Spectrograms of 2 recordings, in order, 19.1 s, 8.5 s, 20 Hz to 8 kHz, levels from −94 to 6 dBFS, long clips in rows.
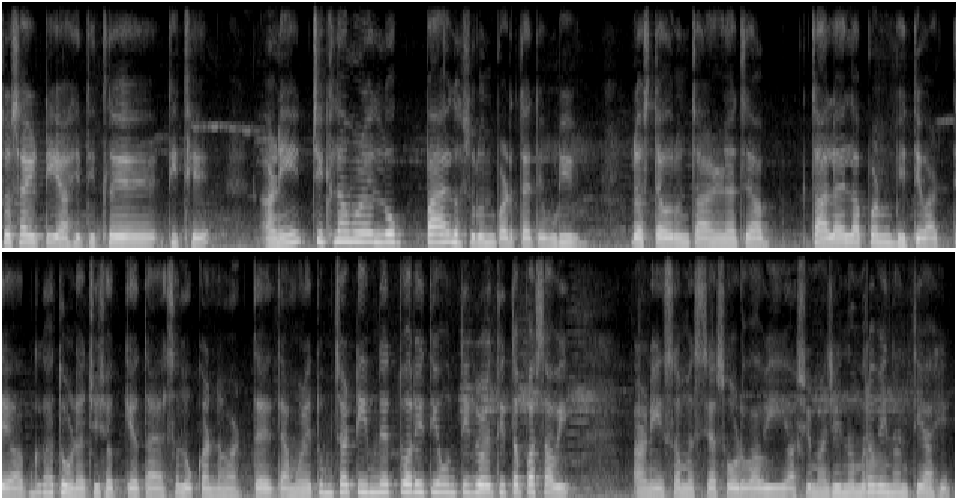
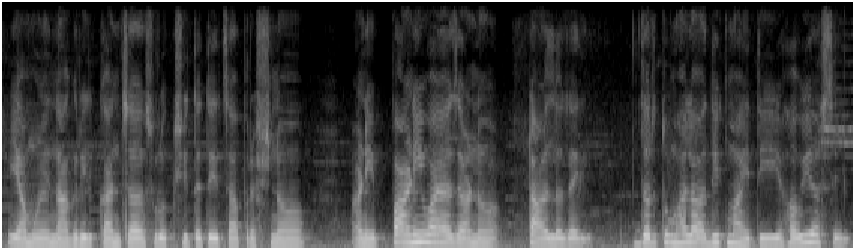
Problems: constant background noise, low volume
